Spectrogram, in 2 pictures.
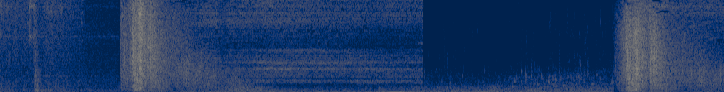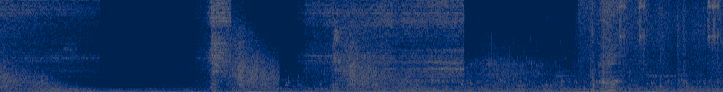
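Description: A low muffled rumble of moving water surrounds a diver underwater.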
